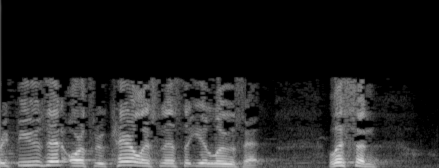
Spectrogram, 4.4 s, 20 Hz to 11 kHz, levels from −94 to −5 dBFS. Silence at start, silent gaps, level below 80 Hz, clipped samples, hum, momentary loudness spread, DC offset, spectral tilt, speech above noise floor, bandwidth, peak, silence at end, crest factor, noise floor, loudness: 0 s; none; -70 dBFS; under 0.1%; none; 9 LU; under 0.1%; -6 dB/octave; 33 dB; 6.2 kHz; -10 dBFS; 0.6 s; 16 dB; -59 dBFS; -26 LUFS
